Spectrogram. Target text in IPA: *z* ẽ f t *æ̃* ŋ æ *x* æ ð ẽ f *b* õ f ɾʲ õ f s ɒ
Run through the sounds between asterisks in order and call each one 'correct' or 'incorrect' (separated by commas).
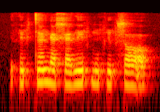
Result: incorrect, correct, correct, correct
